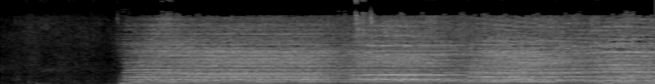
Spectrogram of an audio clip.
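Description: Near silence, then about a second in music starts suddenly at full level: slow, choir-like music with long-held chords.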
